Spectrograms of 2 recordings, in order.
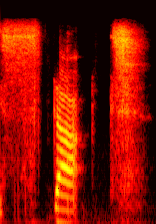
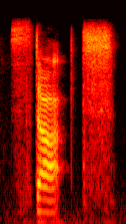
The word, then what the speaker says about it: stopped: past tense Ed because because you have a p right here we would actually pronounce this like a t so it would be stopped stopped and um also um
